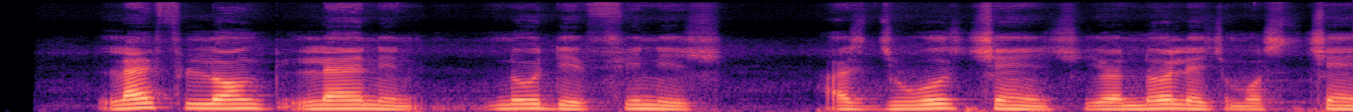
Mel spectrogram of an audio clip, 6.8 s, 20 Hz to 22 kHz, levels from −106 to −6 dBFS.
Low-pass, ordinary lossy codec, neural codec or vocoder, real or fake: none; none; none; real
